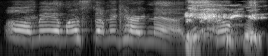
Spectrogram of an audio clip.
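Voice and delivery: stomach hurts from laughing; high giggly protest. Real, not acted. Laughing at the joke.

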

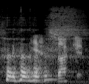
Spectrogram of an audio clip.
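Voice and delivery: laughing. Real, not acted. Gloating over rival show losing.

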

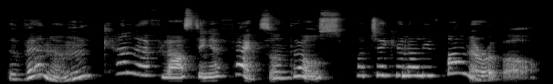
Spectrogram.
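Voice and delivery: high, earnest angel voice; Aziraphale's voice. A narrator's reading. The angel tells the demon he is different, high and earnest. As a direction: lift the voice high and keep it gentle.

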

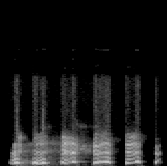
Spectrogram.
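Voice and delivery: squealing giggle, high and loud; high laugh. Real, not acted. After calling him a Doctor Strange wannabe, a high squealing laugh. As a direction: burst out laughing at your own joke.

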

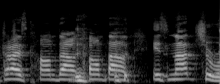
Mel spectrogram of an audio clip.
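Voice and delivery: high, softened voice; imitated teacher settling the class; pacifying teacher. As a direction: gently plead for calm. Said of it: "My teacher's like".

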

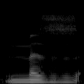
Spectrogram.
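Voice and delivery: ordinary talk, nothing marked

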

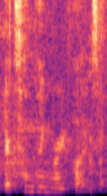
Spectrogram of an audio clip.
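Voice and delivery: unsure, whispered to herself. Real, not acted. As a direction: whisper it, searching for the word. Trails off, unsure of the word.

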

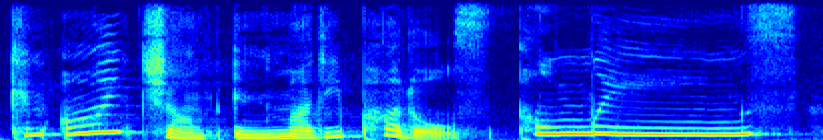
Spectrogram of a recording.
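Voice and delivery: put-on pleading little girl, climbing to a long high please; Peppa. A narrator's reading. Peppa asking Granny for puddles, pleading. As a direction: beg with a drawn-out last word. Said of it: "She really wanted to jump".

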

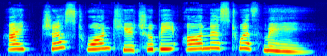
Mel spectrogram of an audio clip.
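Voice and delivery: high-pitched earnest plea; pleading, high angel voice. Acted.

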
